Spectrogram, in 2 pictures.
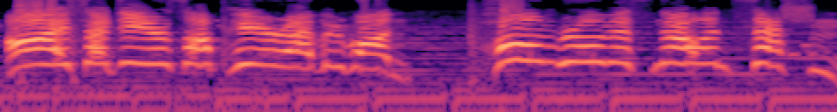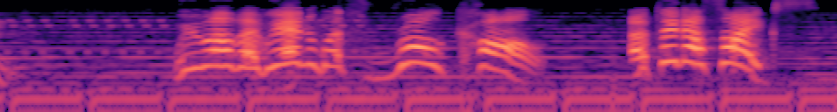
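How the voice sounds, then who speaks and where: A woman voicing a pompous, stern older male law professor who lectures in a haughty, drawn-out way. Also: very high voice, sharp tone, faint music behind, voice pushed up, heavily acted. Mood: ranting.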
